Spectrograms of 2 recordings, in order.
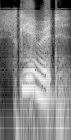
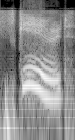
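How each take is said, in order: First: The word is said with two syllables. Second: The word is said with one syllable. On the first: The speaker calls it wrong. "I noticed that you said um" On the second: The speaker calls it right. "The correct pronunciation for the word is scared"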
